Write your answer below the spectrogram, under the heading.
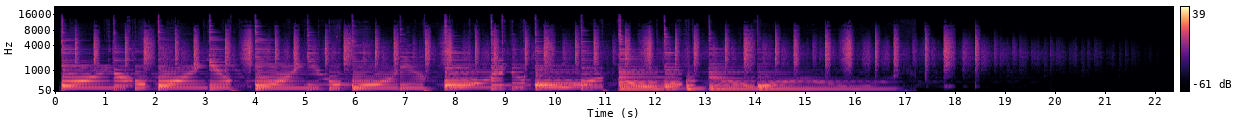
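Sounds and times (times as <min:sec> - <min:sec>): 
melted percussion: 0:00.1 - 0:17.5.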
